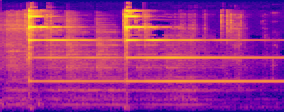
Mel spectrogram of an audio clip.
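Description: A bright bell struck twice about a second apart, each ring starting with a sharp ding and leaving a long sustained tone that fades slowly, fairly close and alone.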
